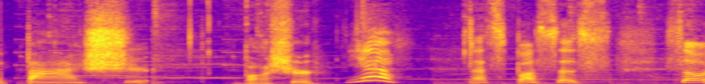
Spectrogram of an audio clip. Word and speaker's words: 巴士: The easiest one sounds even like buses. You can say 巴士.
